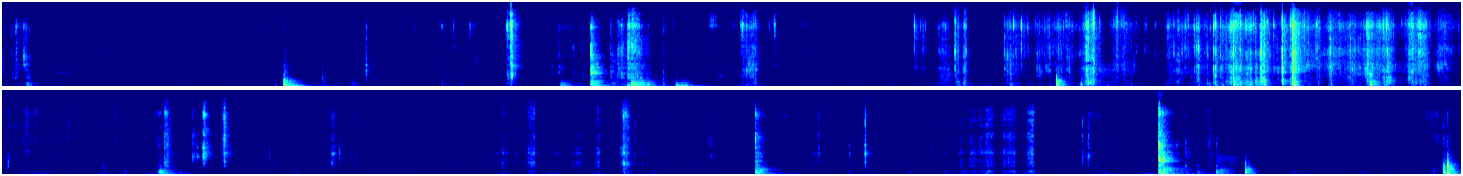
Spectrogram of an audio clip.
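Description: Clear plastic shrink wrap being slit with a utility knife and torn and crumpled off a phone's cardboard box: scattered rustles and crackles, with a longer spell of crinkling about ten to fourteen seconds in.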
